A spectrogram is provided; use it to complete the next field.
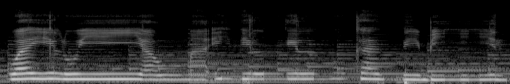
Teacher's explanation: Di situ ada huruf lam berharokat tanwin bertemu dengan ya, maka dibaca idgham bigunah.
